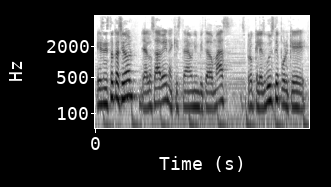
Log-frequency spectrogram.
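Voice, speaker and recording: A man's voice: medium pitch, brisk, soft background music. A man with a northern Mexican accent co-hosting a podcast in casual, slangy chat, joking and laughing a lot. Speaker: podcast co-host.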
